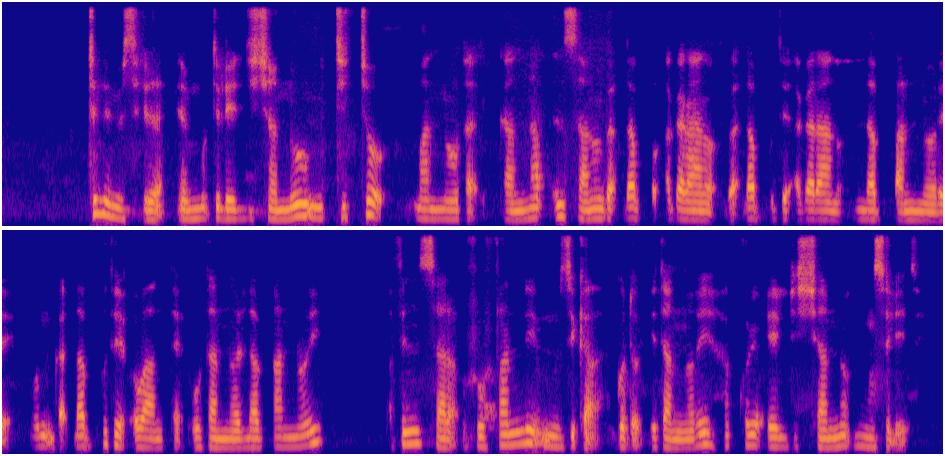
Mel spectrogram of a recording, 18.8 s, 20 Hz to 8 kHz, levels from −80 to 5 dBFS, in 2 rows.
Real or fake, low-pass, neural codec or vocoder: fake; 7.2 kHz; codec, 16 kHz in and 24 kHz out, 1 kbps, XY-Tokenizer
